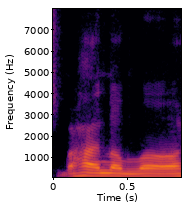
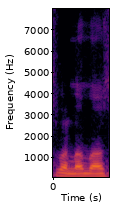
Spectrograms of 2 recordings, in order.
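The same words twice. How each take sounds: First: It is said slowly and deliberately. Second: It is said quickly and hurriedly.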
